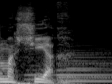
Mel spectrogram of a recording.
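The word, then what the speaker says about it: מָשִׁיחַ: Não sei dizer se a minha pronúncia está correta, mas seria masia em hebraico. Seja masia em hebraico ou mesia em japonês, Messias em português.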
